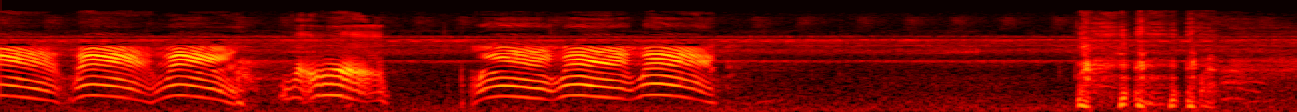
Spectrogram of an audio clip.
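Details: A big smoky jungle frog, grabbed by hand, gives harsh, rising-and-falling release calls in quick bursts of three.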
